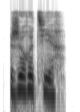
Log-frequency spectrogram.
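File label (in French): "je retire", French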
